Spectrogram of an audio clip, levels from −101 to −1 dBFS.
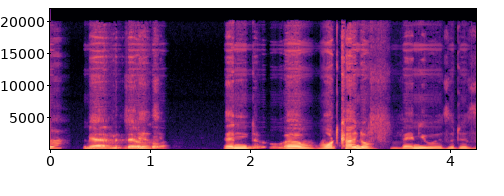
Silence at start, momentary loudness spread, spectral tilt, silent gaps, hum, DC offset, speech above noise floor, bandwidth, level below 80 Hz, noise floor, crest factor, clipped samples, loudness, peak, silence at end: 0 s; 11 LU; -6.5 dB/octave; none; none; under 0.1%; 38 dB; over 20 kHz; -64 dBFS; -57 dBFS; 18 dB; under 0.1%; -19 LUFS; -2 dBFS; 0 s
